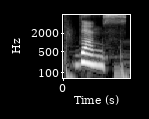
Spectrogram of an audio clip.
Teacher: Cuando estás pronunciando un verbo en pasado terminado en ed, haces como si fueses a pronunciar la letra D o la letra T al final, pero en vez de pronunciarla, ahí mismo cortas el aire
